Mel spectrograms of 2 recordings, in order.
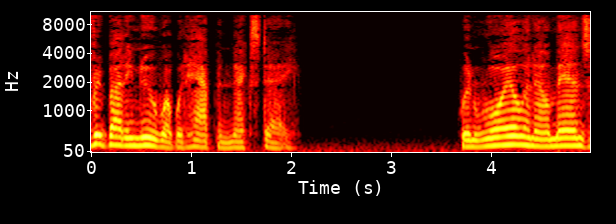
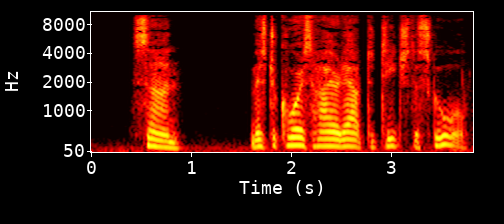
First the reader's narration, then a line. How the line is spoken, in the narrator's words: Father answered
